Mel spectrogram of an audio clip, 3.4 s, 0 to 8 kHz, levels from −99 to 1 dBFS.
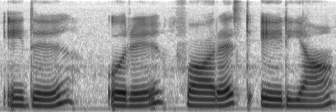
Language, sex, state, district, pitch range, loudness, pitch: Tamil, female, Tamil Nadu, Nilgiris, 175-210 Hz, -15 LUFS, 180 Hz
